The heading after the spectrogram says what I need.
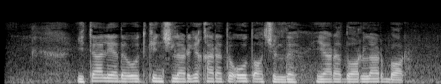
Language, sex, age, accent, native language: Uzbek, male, 18-24, Andijon, Uzbek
